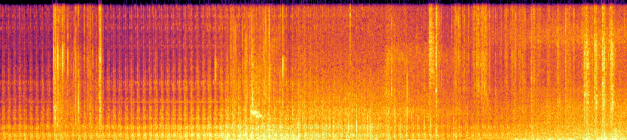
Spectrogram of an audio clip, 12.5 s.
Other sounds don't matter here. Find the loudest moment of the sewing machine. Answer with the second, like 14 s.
5 s.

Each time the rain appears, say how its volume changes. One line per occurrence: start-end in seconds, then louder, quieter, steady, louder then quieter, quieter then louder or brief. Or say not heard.
4.3-12.5 quieter then louder.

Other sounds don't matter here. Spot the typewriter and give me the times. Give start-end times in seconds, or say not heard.
10.2-12.5.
